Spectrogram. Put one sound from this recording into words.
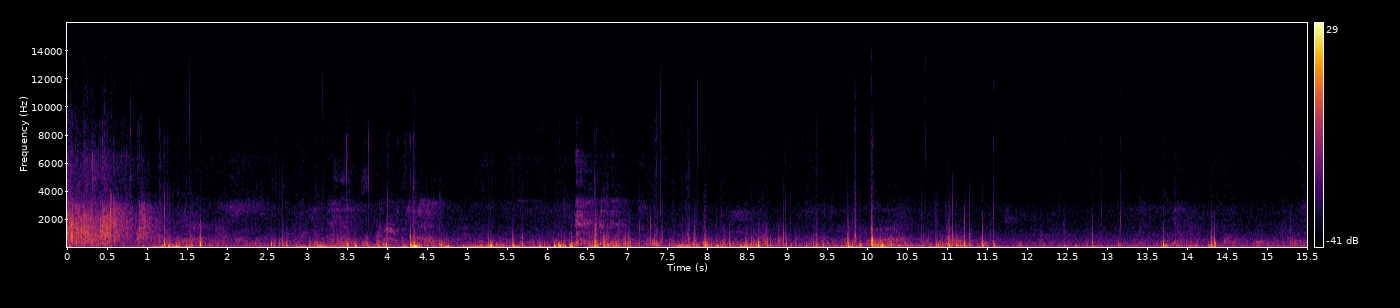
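A microphone thumps and rustles as it is handled.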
